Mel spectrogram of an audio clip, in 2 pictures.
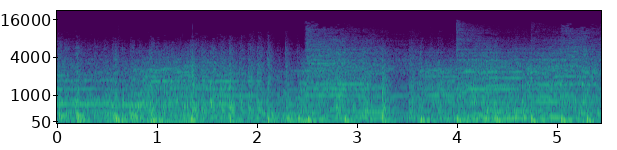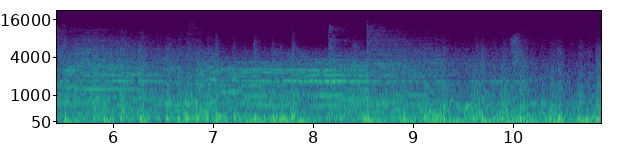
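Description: A punk rock band playing live: electric guitars, an upright double bass and a drum kit.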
